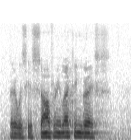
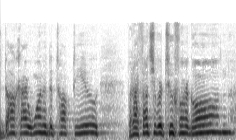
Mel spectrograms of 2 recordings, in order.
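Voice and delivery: high, slow, laughing through tears; high tearful confession; 10 semitones higher, slower than usual. Retold or imitated. Weeping friend confesses to the pilot, high and slow.

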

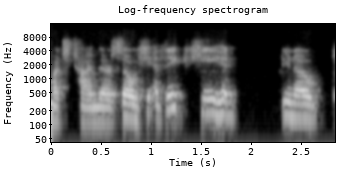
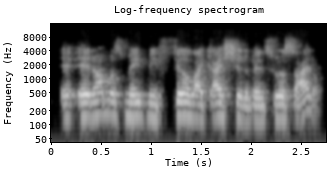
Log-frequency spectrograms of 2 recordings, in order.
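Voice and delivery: ordinary talk

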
